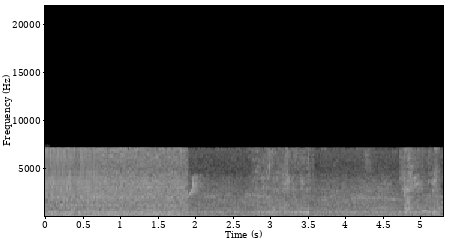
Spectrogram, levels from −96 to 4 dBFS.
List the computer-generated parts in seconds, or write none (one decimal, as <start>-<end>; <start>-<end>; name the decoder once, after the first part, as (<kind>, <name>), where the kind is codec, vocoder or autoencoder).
0.0-0.7 (vocoder, BigVGAN v2)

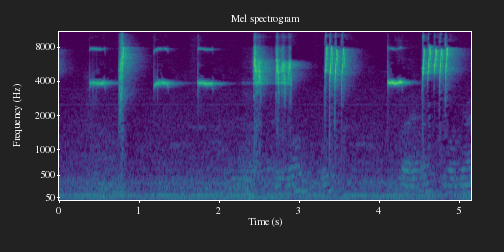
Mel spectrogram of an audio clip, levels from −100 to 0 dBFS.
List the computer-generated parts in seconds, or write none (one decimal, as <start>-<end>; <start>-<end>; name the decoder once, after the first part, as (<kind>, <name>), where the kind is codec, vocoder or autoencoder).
2.3-2.9 (vocoder, WaveNeXt)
